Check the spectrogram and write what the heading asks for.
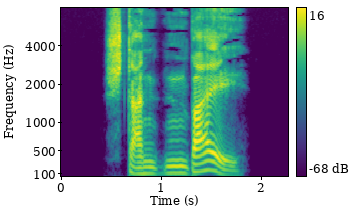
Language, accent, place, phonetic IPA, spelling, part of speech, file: German, Germany, Berlin, [ˌʃtandn̩ ˈbaɪ̯], standen bei, verb, De-standen bei.ogg
- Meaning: first/third-person plural preterite of beistehen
